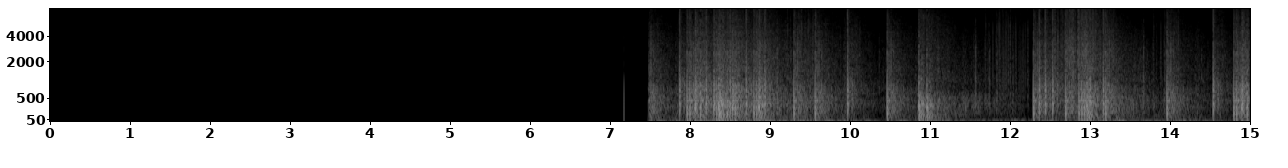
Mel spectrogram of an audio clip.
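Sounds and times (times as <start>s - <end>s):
fireworks bangs and crackling pops: 7.5s - 15.0s.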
